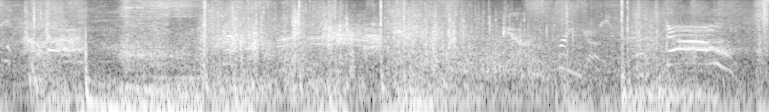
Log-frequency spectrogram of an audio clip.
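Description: Confringo blasting curse explosions in the Hogwarts Legacy video game, a run of loud booming blasts and thuds within a dense battle mix, with a voice calling out over the combat.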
